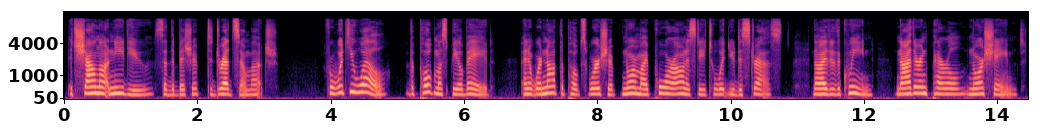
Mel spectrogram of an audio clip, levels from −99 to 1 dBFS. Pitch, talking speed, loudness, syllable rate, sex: 225 Hz, 180 wpm, -19 LUFS, 4.7 syllables/s, female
